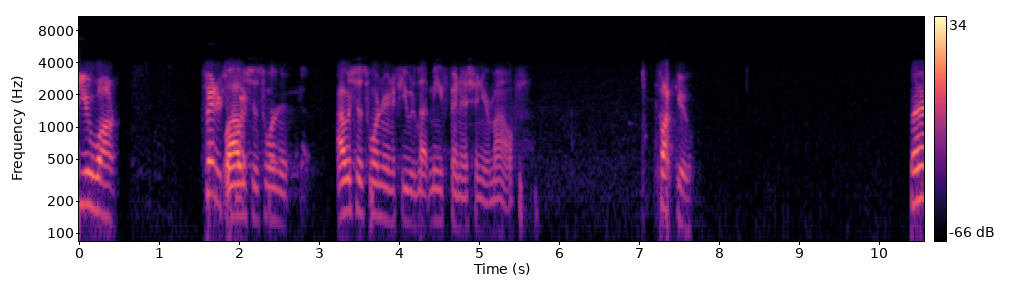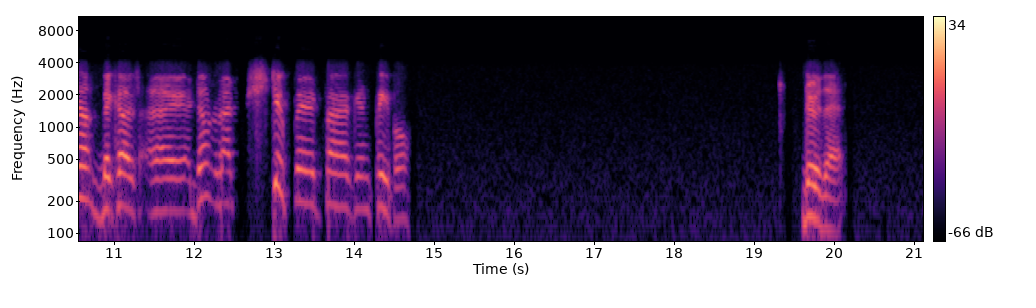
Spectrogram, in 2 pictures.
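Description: An elderly man talks with animation over a phone line, in bursts with pauses.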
